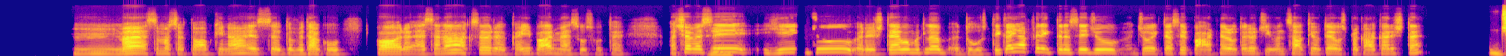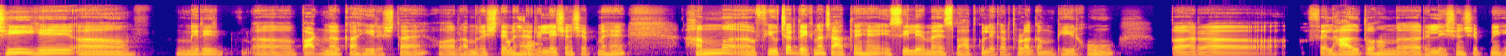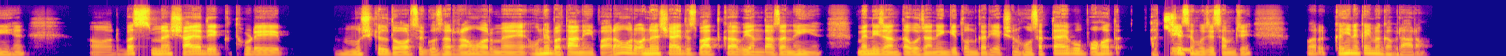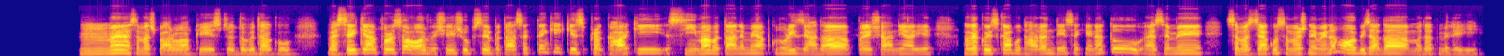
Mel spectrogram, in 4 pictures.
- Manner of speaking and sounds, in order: in English: "पार्टनर"; in English: "पार्टनर"; in English: "रिलेशनशिप"; in English: "फ्यूचर"; in English: "रिलेशनशिप"; in English: "रिएक्शन"; horn
- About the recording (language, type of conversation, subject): Hindi, advice, आप कब दोस्तों या अपने साथी के सामने अपनी सीमाएँ नहीं बता पाते हैं?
